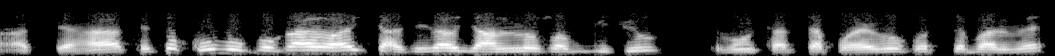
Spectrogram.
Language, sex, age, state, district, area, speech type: Bengali, male, 60+, West Bengal, Paschim Medinipur, rural, conversation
